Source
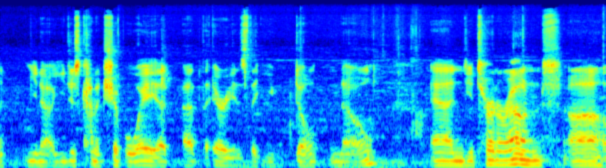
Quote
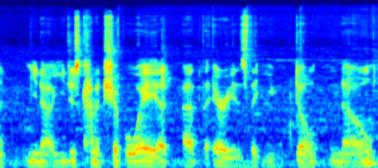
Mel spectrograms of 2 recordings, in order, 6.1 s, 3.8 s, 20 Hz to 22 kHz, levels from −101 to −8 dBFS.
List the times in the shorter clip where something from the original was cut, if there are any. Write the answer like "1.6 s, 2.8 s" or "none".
none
